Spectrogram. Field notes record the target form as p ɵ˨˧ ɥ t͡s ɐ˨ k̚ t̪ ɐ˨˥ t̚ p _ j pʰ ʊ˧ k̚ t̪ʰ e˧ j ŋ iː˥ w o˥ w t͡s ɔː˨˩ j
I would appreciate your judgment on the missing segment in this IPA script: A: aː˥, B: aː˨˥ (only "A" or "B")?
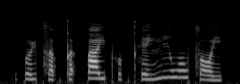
A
